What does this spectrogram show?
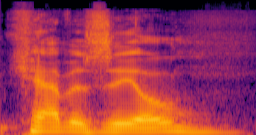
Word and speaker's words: Caviezel: Each 40-minute audio drama includes a Hollywood celebrity in the starring role, and they include Jim Caviezel, that's how you pronounce his name, Blair Underwood, Jason Alexander, Jane Seymour, Lou Diamond Phillips, Luke Perry, Michael York, Sean Astin, and Ernie Hudson.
